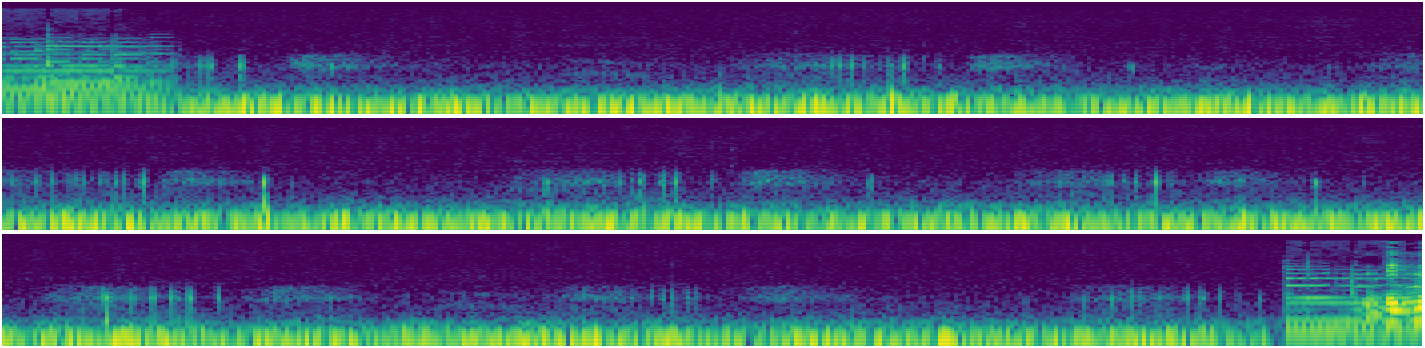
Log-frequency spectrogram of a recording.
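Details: Bronchial breathing.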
